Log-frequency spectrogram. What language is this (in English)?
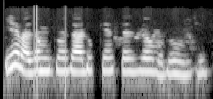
Ganda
